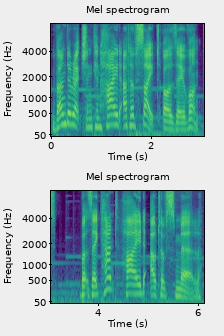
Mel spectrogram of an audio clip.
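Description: A man's voice: high voice, expressive, slow, sharp tone, soft background music, heavily acted. A man voicing a scheming male villain boss in a cartoon, speaking in a theatrical, gloating way. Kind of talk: cartoon voice acting.

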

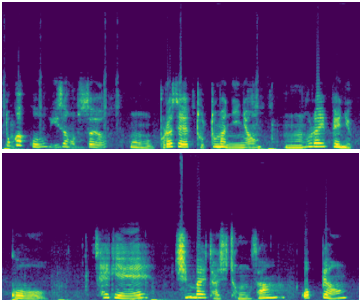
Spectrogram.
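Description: A woman playing a horror game and chatting nervously as she explores, often shouting and laughing from fright. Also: high voice, lively intonation, unhurried, a little hiss or hum. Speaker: game streamer. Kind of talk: horror game let's play.

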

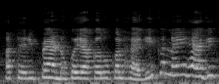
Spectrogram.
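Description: A woman playing a scolding wife, high-pitched, sarcastic. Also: lively intonation, fast, roomy sound, a little hiss or hum. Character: sharp-tongued wife scolding her husband. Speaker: nagging wife in a family drama.

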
